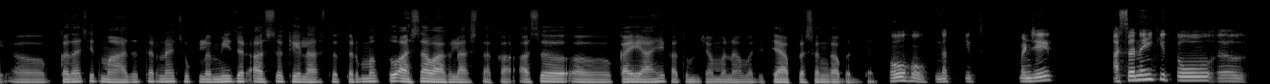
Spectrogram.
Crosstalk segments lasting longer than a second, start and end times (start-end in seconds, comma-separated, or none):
none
